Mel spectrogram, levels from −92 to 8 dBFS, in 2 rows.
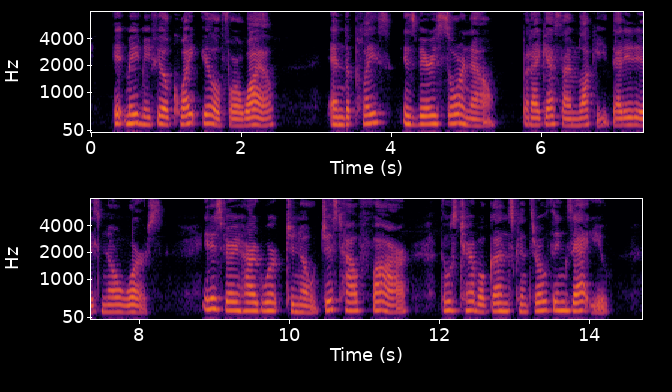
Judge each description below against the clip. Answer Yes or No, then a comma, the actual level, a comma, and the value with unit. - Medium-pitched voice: No, high, 205 Hz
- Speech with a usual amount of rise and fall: Yes, average, 3.0 semitones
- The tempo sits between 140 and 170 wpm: No, average, 180 wpm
